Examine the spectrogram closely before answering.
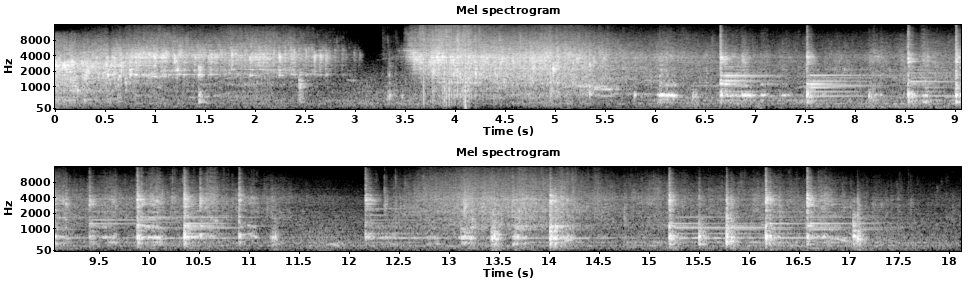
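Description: Food sizzling loudly in hot oil in a wok, with a fresh burst of sizzling about four seconds in. From about six seconds on, a metal spatula stirs and scrapes against the wok in sharp clinks that ring briefly, over a quieter sizzle.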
